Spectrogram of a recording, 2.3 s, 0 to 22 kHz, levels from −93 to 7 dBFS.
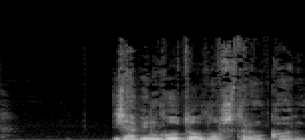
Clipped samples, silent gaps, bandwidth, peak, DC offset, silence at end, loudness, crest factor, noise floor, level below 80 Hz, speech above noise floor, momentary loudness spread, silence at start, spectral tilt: under 0.1%; none; 16 kHz; -8 dBFS; under 0.1%; 0 s; -25 LUFS; 20 dB; -70 dBFS; -52 dBFS; 45 dB; 11 LU; 0.85 s; -6 dB/octave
